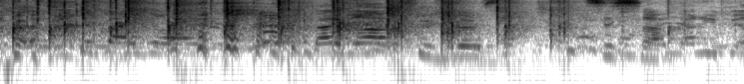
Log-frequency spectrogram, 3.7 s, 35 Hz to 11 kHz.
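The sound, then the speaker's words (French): A short burst of steady, moderately loud clapping from a small group for the losing contestants of an 1980s-themed quiz, with voices talking over the applause throughout. “Mais on applaudit quand même parce qu'elles sont venues.”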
